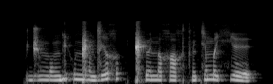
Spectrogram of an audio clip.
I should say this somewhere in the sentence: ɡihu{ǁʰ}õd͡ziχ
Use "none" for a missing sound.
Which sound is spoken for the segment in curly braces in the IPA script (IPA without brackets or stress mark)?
ŋ͡ǁ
